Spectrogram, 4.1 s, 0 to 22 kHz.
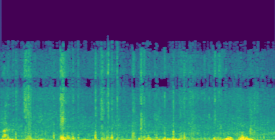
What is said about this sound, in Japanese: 6時30分、豊平川河川敷に着きました。月曜日の朝ですけど、静かですね。なんとなくね。雪の音聞こえるでしょうか。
